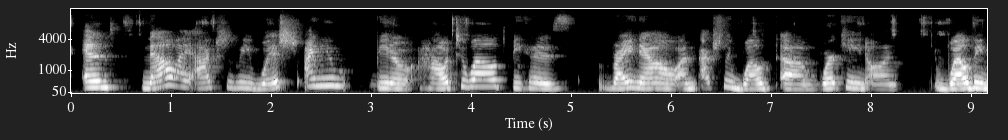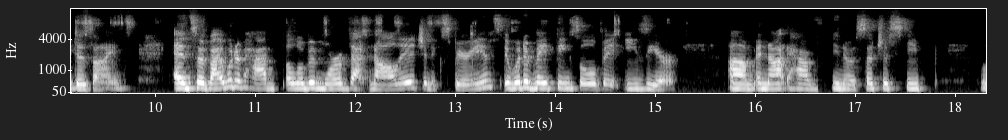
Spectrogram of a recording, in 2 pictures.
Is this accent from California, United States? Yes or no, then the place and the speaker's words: yes; Los Angeles, California, United States; moved away; also born or lived in Mexico / Yuma, Arizona; I was born in Mexico. I grew up in Los Angeles, and then we moved to Arizona, and we moved to a small agricultural town, of Yuma, Arizona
